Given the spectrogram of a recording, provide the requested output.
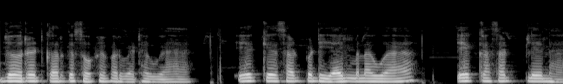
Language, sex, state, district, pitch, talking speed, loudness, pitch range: Hindi, male, Jharkhand, Palamu, 145 Hz, 235 wpm, -17 LUFS, 130-150 Hz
